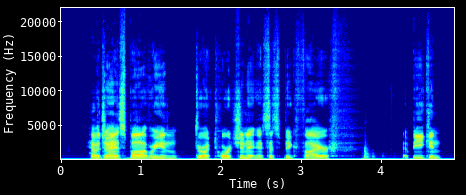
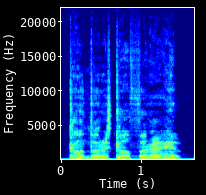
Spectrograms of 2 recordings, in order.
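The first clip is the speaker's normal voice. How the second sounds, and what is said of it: Put-on accent. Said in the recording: “Why was that an accent?”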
